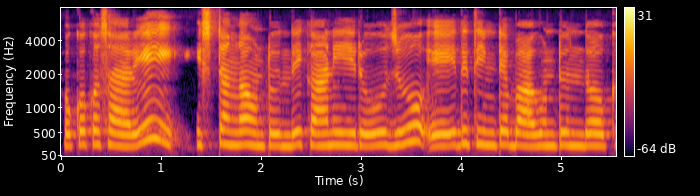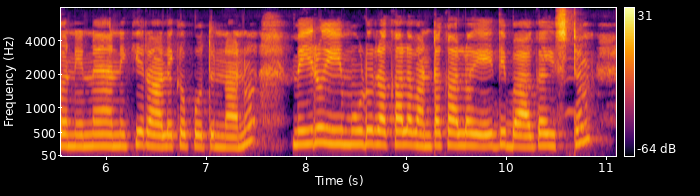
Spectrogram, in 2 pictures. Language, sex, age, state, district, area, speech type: Telugu, female, 18-30, Telangana, Narayanpet, urban, spontaneous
